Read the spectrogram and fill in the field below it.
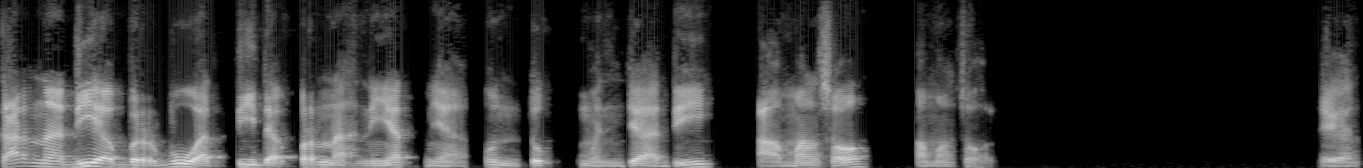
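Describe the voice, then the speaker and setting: A man's voice: fairly low pitch, slow, long pauses, lo-fi sound. Man preaching with rhetorical questions. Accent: Indonesian. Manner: lively, with rhetorical questions and acted-out quotes; frequent "ya kan?" checks with the audience. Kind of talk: Islamic sermon. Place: mosque.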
